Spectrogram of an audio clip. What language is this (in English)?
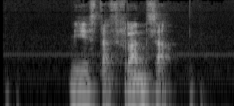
Esperanto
